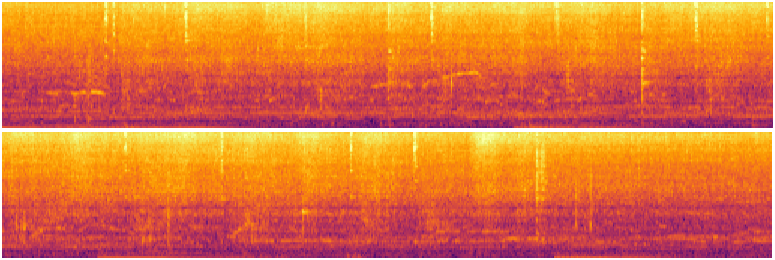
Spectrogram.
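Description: Potato pieces and mutton frying and sizzling in oil in a steel wok, stirred with a metal spatula that clicks and scrapes against the pan every second or so.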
